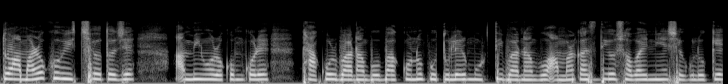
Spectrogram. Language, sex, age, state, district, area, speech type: Bengali, female, 18-30, West Bengal, South 24 Parganas, rural, spontaneous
